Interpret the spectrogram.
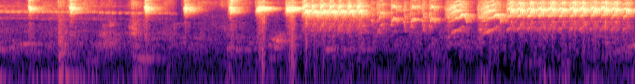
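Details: Sooty-headed bulbul in energetic song with long bursts of woodpecker-like material for tutoring birds: spaced high chips speed up into fast, buzzy, rattling trills.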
